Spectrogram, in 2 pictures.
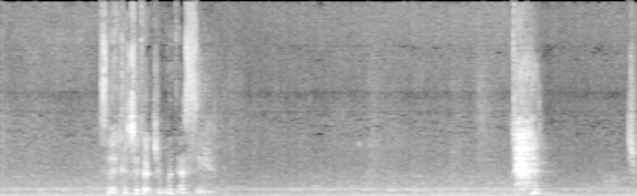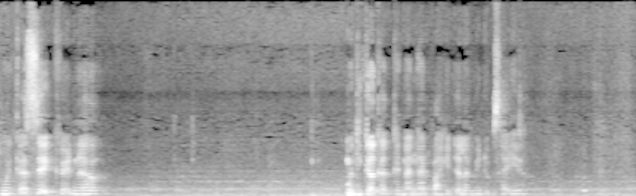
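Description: A woman speaks tearfully, her voice trembling.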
